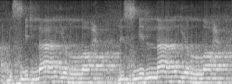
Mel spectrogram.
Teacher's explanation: karena huruf ra ini berbaris atas atau fathah, maka disebut dengan ra tebal atau tafhim. Maka sebutannya ataupun pengucapannya harus tebal. · huruf ra ini adalah huruf tebal antara o dan a.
